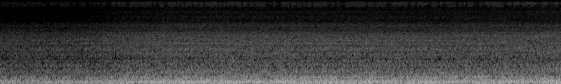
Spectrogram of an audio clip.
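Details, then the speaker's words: 2002 Toyota Sequoia V8, semi-cold, held around 2000 rpm: deep uneven exhaust drone with faint irregular stumbles; misfire on cylinder 4 despite swapped injectors, coils and new timing belt; check engine light flashing. "i think the computer is just seeing it's throwing like one two four and eight because it's just seeing that but at a higher rpm it's just cylinder number four so i'm holding this thing up at two grand"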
